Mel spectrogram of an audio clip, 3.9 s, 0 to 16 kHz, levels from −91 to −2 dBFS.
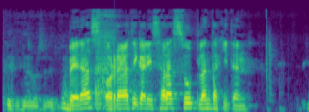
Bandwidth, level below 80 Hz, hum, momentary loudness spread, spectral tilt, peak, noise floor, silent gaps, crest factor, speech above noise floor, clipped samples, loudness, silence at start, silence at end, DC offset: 11.5 kHz; -54 dBFS; none; 14 LU; -4 dB/octave; 0 dBFS; -46 dBFS; none; 16 dB; 31 dB; under 0.1%; -14 LUFS; 0.05 s; 0 s; under 0.1%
